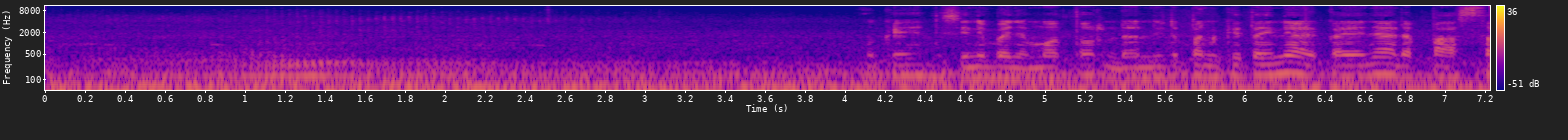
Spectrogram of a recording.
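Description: Motorbikes ride by on the street nearby.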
